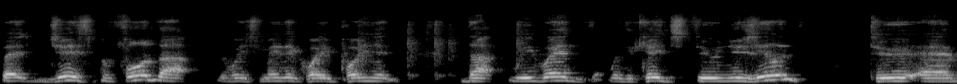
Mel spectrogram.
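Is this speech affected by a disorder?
Yes: motor neurone disease; onset with left hand weakness, speech therapists offered.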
